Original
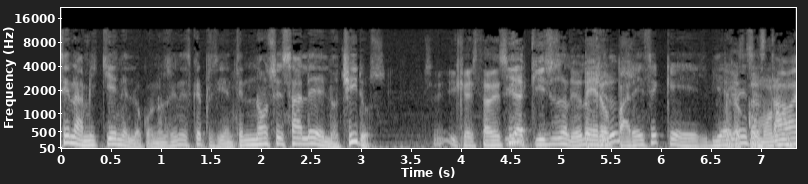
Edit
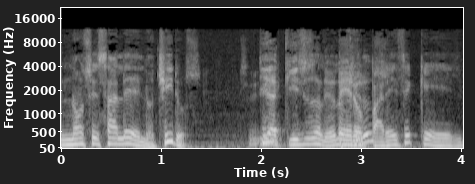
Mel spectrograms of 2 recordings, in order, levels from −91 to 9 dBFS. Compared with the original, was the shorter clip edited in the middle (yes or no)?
yes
